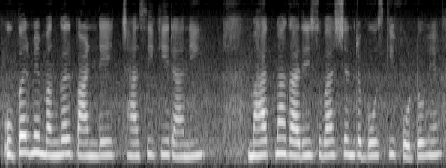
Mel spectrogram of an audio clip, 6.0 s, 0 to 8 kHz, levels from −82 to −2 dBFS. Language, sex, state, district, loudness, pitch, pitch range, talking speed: Hindi, female, Arunachal Pradesh, Lower Dibang Valley, -16 LUFS, 245 Hz, 235-260 Hz, 150 wpm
